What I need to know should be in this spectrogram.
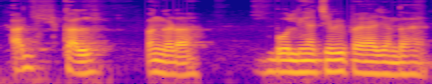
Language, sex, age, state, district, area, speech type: Punjabi, male, 30-45, Punjab, Jalandhar, urban, spontaneous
